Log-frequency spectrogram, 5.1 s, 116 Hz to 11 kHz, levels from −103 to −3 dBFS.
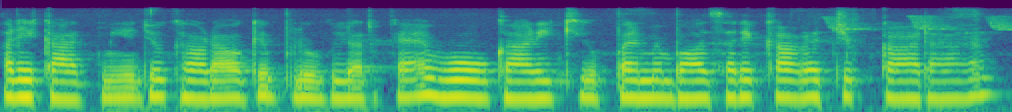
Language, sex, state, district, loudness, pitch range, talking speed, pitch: Hindi, female, Bihar, Patna, -16 LUFS, 200-215 Hz, 275 wpm, 210 Hz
